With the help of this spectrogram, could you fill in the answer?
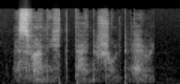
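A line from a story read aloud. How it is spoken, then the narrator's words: Whispered. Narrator (German): flüsterte Mrs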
